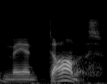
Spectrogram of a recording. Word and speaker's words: mandamus: what's called a complaint for a writ of mandamus now my wife's a latin teacher she tells me it's pronounced mandamus but whatever so what that is is a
